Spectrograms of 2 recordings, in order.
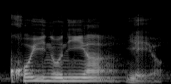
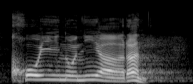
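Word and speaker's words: κοινωνία: 겁니다 특별히 여기서 나누어주다에 해당하는 헬라 단어의 발음이 코이노니아 코이노니아 교제 사이라고 하는 또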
